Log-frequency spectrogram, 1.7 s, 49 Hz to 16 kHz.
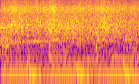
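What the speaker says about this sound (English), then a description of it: "So I'm going to cook the noodles for about 3 to 5 minutes. I just want to make sure that the garlic is cooked all the way through." Sweet potato noodles with garlic stir-fry in a hot pan for vegan japchae, a loud steady sizzle broken by a few low scraping strokes of the utensil, with no talking.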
